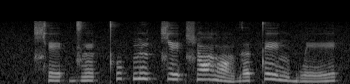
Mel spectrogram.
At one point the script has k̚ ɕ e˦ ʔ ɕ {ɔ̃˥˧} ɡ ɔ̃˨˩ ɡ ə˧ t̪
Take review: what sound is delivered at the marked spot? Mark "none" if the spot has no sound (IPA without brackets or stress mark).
ɔ̃˦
